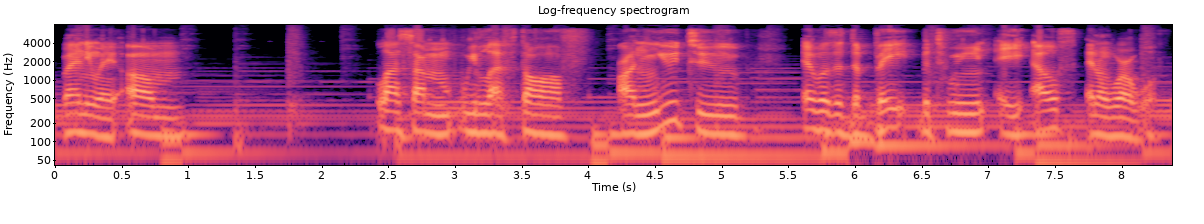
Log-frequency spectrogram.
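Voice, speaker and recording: A sick man rambles through a casual live-stream chat, his medium-pitched, gravelly voice strained and sharp in tone. He speaks haltingly, often restarting his sentences.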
